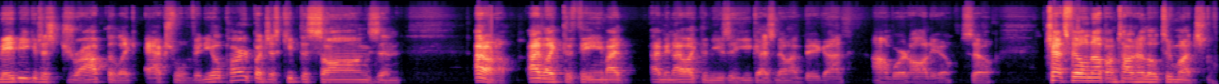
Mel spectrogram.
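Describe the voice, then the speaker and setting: A man's voice: medium pitch, lively intonation, a little fast, fairly bright tone. A man with trouble saying his R's, which sound like W's, chatting casually and answering viewer questions as a rambling, easygoing live stream host.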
